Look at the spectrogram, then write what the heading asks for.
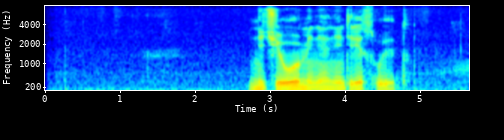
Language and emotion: Russian, neutral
